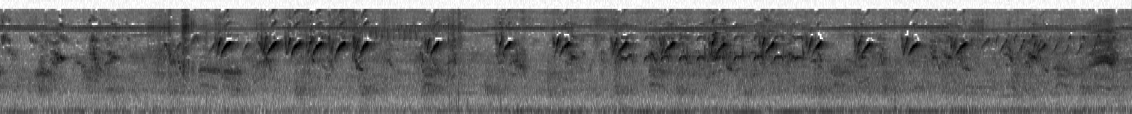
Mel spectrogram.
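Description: Small birds chirping, with many short chirps that fall in pitch, some in quick runs, over a steady low hum.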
